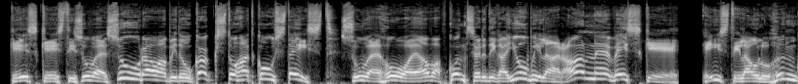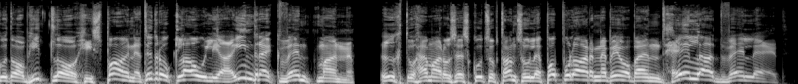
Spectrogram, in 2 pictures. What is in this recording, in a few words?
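Estonian, male, commercial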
